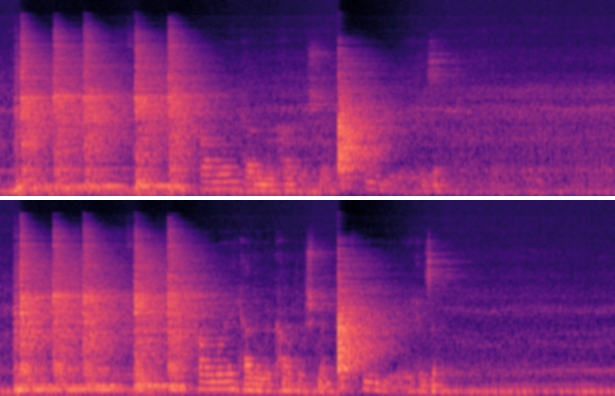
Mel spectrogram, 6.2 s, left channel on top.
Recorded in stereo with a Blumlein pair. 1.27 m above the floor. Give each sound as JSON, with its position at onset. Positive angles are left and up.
{"t": 0.1, "sound": "hammering", "azimuth_deg": -50, "distance_m": 1.9}
{"t": 1.9, "sound": "a man speaking", "azimuth_deg": -45, "distance_m": 0.5}
{"t": 3.4, "sound": "a gunshot", "azimuth_deg": -70, "distance_m": 1.1}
